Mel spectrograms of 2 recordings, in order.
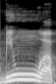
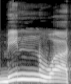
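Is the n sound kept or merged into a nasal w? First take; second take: merged; kept. First: The n merges into a nasalized w sound. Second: The n sound is kept before wa. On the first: "বিন ওয়াকে আমরা বিউ ওয়া পড়বো, বিউ একটু নাকি করে পড়বো" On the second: "বিন ওয়া ছিল"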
